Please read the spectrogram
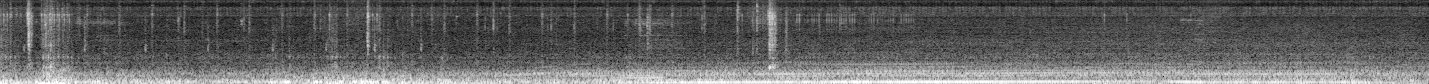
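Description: Engine and road noise inside a moving car, heard through a dash camera's built-in microphone: a steady low drone that grows louder about six seconds in, with a few sharp clicks and rattles.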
